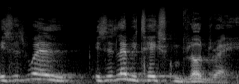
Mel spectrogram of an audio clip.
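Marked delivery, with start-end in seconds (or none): 1.2-2.4 put-on, strong, thick Irish brogue. Speaker quotes what a man told him, in a strong irish accent. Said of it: "strong Irish accent".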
